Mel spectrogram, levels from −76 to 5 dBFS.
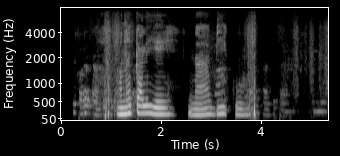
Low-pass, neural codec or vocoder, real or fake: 7.2 kHz; none; real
